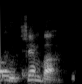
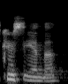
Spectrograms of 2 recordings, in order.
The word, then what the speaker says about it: Kusiamba: Kuchimba. What's that? I call him Cucumber because I never can get his last name right. Yeah, I probably butchered it. It's Kusiamba. Kusiamba.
